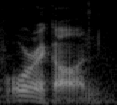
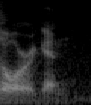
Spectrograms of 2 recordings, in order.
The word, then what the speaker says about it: Oregon: Well, to the lovely state of Oregon, which is not pronounced that way. It's Oregon. Don't let them hear you pronounce it that way.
